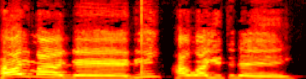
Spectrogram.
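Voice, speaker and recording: A man's voice: very high-pitched, takes it slowly, a bit bright, muffled recording. A man with an Eritrean accent speaking broken English, playfully flirting and boasting as a comedian on a video chat. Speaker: comedian prank-chatting.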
